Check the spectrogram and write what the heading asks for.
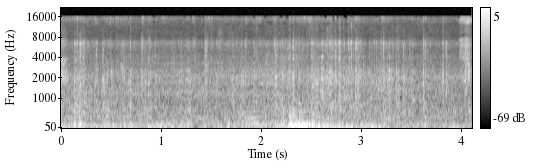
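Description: City street background noise: a steady traffic hiss with low rumbling that swells a little past halfway.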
